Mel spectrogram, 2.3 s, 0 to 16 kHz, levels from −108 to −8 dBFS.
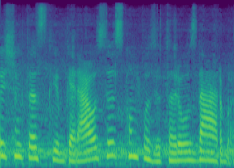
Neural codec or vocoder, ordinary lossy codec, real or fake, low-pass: autoencoder, 48 kHz, 128 numbers a frame, DAC-VAE, trained on Japanese speech; AAC, 48 kbps; fake; 14.4 kHz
